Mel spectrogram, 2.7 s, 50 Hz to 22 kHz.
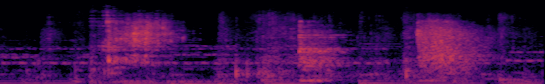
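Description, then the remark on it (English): Ice clatters into a metal cocktail shaker tin, filling it three-quarters full, in three bright, rattling bursts, each scoop a quick jangle of cubes hitting metal, with no talking. “And then we are going to fill up our shaker tin 3/4 of the way full of ice.”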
